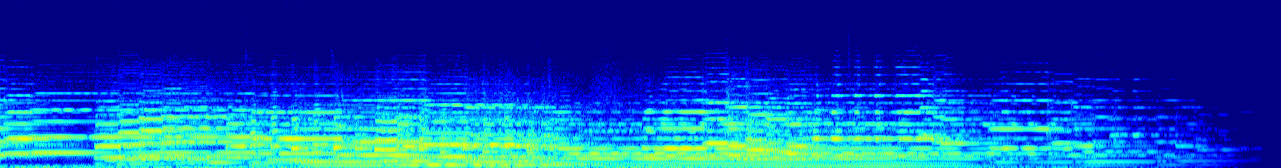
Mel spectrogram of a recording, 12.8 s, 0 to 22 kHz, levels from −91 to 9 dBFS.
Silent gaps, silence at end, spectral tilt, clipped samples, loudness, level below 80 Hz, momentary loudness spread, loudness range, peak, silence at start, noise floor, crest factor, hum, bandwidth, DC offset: none; 0.95 s; -9.5 dB/octave; under 0.1%; -33 LUFS; -50 dBFS; 12 LU; 10 LU; -18 dBFS; 0 s; -72 dBFS; 16 dB; none; 6.4 kHz; under 0.1%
